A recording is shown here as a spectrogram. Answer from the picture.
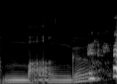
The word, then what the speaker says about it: manga: Originally, this movie was from a manga. I said that correctly? – Creature Walks a manga. – Yeah, manga.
